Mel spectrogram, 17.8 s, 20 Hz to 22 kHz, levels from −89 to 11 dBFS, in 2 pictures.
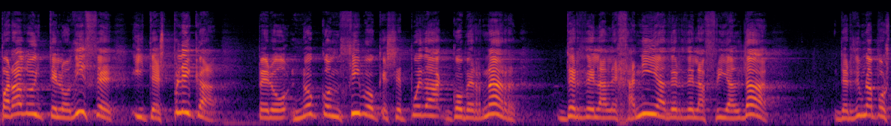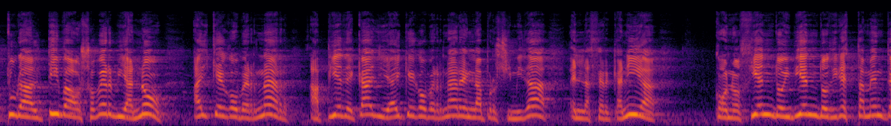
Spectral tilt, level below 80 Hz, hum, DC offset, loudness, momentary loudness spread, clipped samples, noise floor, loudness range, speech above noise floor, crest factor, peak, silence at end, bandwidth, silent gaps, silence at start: -3 dB/octave; -68 dBFS; none; under 0.1%; -23 LUFS; 9 LU; under 0.1%; -54 dBFS; 3 LU; 31 dB; 20 dB; -4 dBFS; 0 s; 16 kHz; none; 0 s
